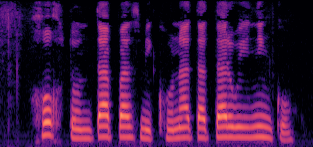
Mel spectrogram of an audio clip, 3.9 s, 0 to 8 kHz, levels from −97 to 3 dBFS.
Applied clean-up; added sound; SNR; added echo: none; none; none; none.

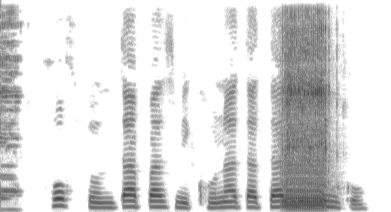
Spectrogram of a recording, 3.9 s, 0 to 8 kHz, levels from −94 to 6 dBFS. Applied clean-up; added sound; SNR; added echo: classical method Wiener filter.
